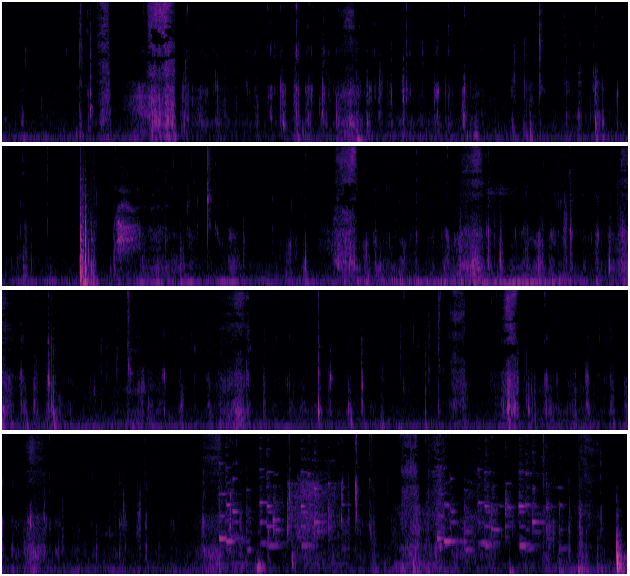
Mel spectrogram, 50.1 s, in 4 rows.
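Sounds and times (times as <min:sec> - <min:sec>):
person chewing: 0:00.1 - 0:13.7, 0:14.8 - 0:42.2, 0:42.9 - 0:49.8.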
